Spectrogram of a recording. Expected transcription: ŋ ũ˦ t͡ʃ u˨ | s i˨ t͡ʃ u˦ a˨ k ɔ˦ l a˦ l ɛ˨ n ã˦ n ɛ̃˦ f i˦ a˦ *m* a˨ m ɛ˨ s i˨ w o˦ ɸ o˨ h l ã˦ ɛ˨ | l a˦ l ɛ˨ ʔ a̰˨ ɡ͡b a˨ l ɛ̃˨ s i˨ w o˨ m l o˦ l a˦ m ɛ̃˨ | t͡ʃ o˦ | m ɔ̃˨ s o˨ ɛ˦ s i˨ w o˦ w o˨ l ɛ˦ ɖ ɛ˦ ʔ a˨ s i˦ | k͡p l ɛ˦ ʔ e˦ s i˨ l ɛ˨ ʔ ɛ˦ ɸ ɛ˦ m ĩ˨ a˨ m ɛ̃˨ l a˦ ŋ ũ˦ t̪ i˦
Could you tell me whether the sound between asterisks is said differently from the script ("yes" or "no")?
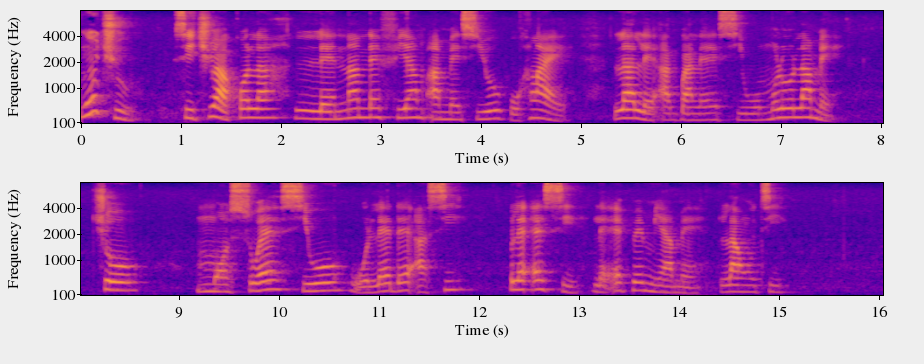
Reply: no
